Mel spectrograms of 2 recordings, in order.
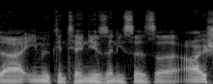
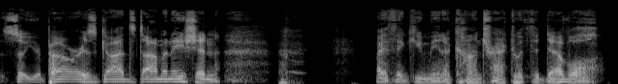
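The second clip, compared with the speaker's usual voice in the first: put-on wheezing prospector voice, much faster. Retelling a scene, Loki, worn out by the fighting, speaks: wheezing Loki voice. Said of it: "he's wheezing".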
